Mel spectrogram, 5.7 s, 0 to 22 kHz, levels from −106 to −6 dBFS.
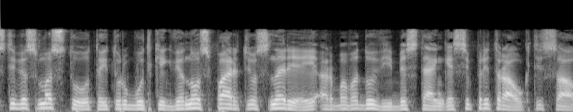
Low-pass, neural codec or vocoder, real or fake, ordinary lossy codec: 7.2 kHz; none; real; MP3, 64 kbps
